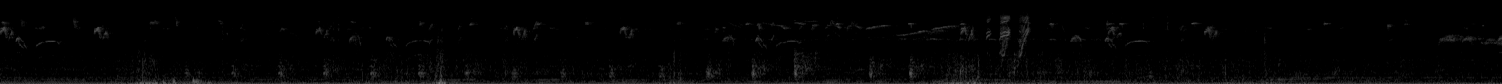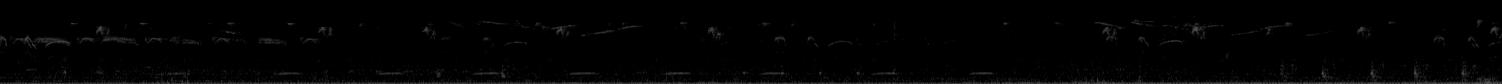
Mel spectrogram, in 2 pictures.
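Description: Small birds chirping and twittering, faint, with many short high calls throughout and a rapid trill about halfway through. A low note repeats about once or twice a second for several seconds in the middle.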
